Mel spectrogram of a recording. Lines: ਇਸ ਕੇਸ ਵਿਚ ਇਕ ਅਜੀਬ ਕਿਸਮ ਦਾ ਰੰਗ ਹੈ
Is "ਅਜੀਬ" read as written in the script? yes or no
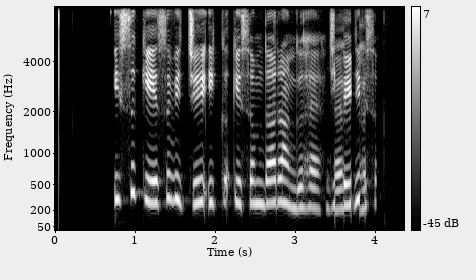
no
